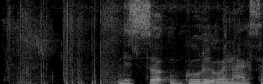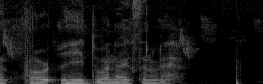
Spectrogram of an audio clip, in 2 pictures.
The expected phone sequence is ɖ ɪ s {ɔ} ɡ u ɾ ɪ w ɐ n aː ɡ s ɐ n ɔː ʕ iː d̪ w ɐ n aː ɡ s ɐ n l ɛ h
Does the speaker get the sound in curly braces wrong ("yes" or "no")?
no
